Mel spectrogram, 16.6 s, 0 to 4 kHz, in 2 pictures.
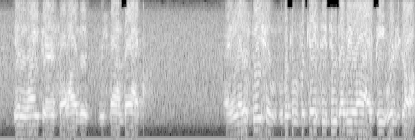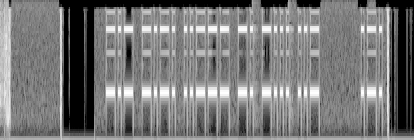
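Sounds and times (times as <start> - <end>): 
static hiss: 0.0 - 9.6
speech: 0.3 - 2.9, 4.5 - 8.6
DTMF touch-tone telephone dialing beeps: 10.4 - 14.7, 15.5 - 16.1.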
